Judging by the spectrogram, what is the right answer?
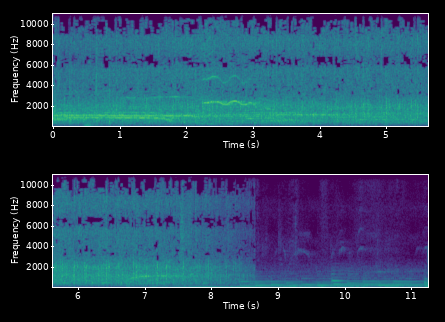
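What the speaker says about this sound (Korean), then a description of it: "다 같이 우리 박수로 우리 목사님 환영하겠습니다." A church congregation gives a pastor a full, sustained round of applause with some cheering that fades out after about eight seconds. Soft, steady instrumental notes take over at the end.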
